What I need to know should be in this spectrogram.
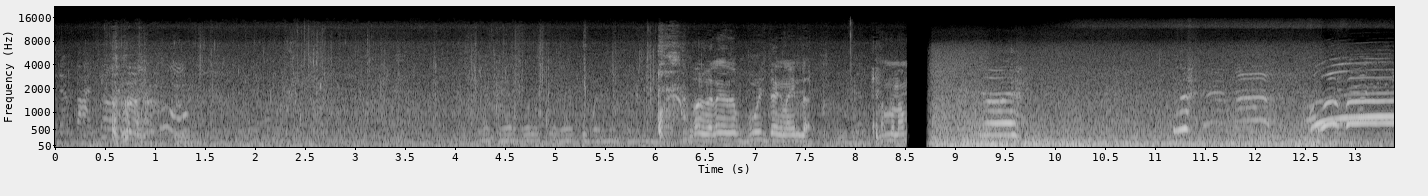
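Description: Water rushes and splashes around small boats.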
